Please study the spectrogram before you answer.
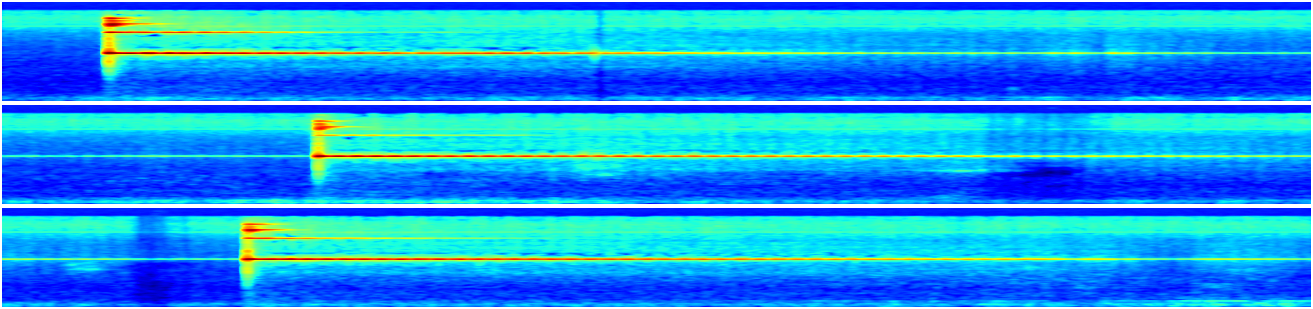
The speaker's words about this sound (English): These are brass tingsha Tibetan bells, or they're called cymbals. So there's a leather string with a cymbal on each side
